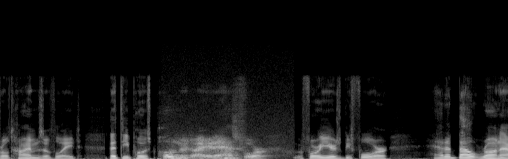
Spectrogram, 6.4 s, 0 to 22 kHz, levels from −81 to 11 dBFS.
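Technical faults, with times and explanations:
2.03–3.67 s, switch to a distant microphone: the speech turns abruptly roomy and hollow, with thinner bass, then snaps back just as suddenly. The likely cause is the close microphone dropping out, leaving only a farther pickup that captures more room sound. Loudness stays about the same, and the background noise sits roughly 35 dB below the speech. On a spectrogram the low end thins and reverberant smearing fills the gaps between syllables. The waveform loses its crisp onsets.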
